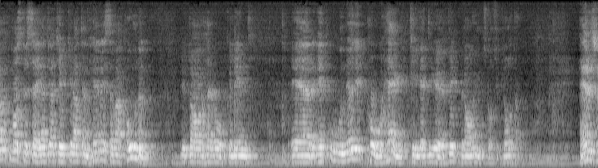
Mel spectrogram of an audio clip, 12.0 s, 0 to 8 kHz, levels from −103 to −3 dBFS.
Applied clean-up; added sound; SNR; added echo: none; none; none; reverberation time 0.6 s.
